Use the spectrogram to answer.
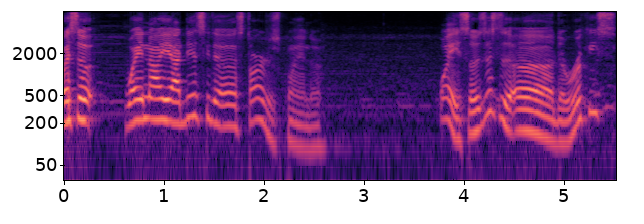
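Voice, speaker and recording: A man with a high pitch talks at a moderate pace, his voice making very wide pitch swings, with long, frequent pauses. Faint music plays in the background. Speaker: YouTube reaction streamer. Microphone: studio mic.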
